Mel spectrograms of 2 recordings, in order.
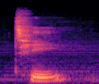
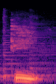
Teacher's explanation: It's similar to the English letter T, but with much less aspiration.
